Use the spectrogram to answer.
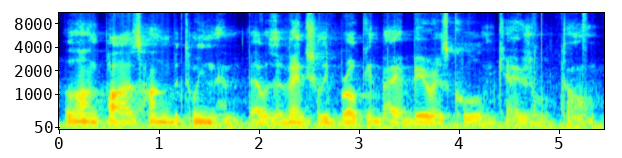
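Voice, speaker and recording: A man's voice: low-pitched, completely flat delivery, normal speed, a little hiss or hum. A man narrating a scripted audio drama.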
